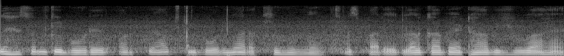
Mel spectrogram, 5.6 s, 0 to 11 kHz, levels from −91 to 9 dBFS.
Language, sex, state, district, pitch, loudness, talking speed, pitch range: Hindi, male, Uttar Pradesh, Jalaun, 115 Hz, -20 LUFS, 190 wpm, 105-120 Hz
